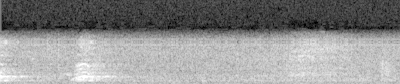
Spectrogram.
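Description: A dog barking twice, two short high-pitched barks close together near the start.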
